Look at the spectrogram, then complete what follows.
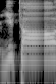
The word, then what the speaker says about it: Eutaw: But Frank, what I love about Gary is he'll be out in Pickens County or Reform or Utah. That's EUTAW, not UTAH.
